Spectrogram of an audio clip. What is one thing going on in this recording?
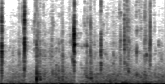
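Crispy fried chicken crackles as a hand picks it up.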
